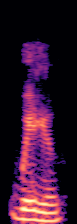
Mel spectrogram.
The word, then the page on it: wale: Indian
